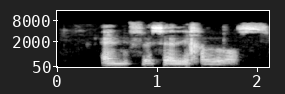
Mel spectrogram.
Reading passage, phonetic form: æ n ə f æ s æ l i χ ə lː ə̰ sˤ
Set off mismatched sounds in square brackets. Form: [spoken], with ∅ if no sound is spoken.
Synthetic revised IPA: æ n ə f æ s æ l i χ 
